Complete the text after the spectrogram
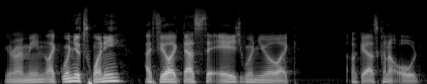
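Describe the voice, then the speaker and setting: Low, smooth-voiced young man musing. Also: expressive, quick pace. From Australia. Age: young adult. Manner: rambling, filler-heavy, earnest and reflective. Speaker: podcast co-host. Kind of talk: casual chat.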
